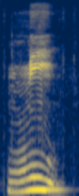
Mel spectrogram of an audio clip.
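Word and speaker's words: knee: एन से पहले के, तो जब कभी भी एन से पहले के को लिखा जाएगा तो के साइलेंट होगा। समझ पाए? इसको हम कैसे पढ़ेंगे? नी, नॉलेज, नॉट।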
